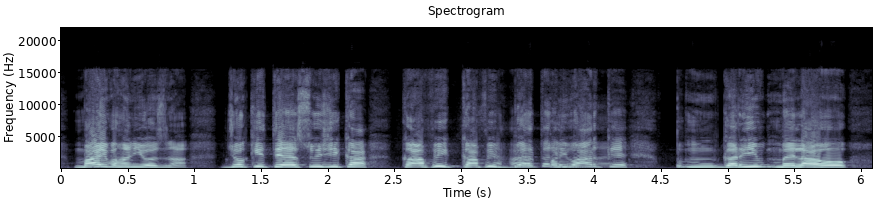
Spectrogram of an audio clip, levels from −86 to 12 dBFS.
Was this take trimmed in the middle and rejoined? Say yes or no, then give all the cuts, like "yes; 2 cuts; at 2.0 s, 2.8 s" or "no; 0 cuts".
yes; 1 cut; at 3.6 s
